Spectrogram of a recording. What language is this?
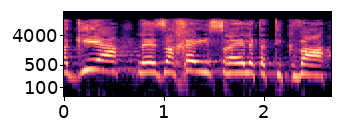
Hebrew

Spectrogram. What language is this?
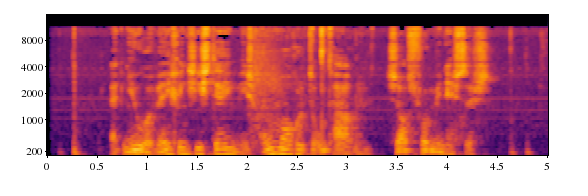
Dutch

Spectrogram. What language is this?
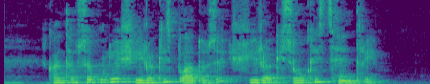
Georgian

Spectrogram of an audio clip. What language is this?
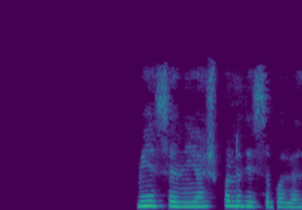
Uzbek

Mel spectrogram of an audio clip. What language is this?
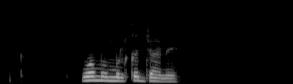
Urdu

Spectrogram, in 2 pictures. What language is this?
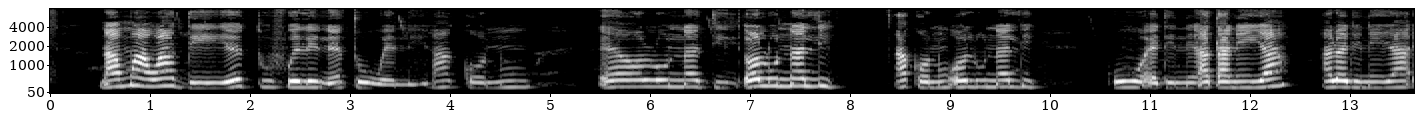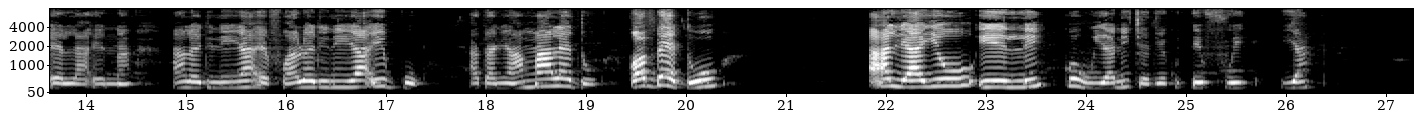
Ikposo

